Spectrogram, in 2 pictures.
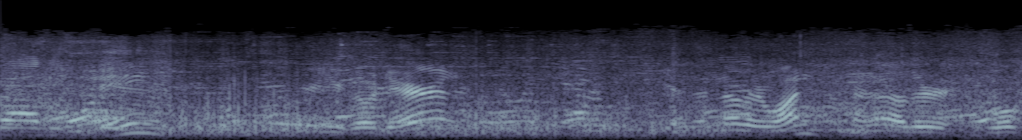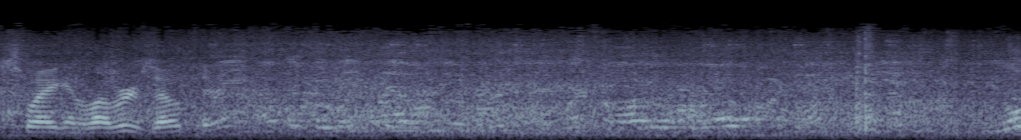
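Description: Bystanders talking, several voices of people chatting close by, with some sharp rises in pitch in the first few seconds and quieter talk later.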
